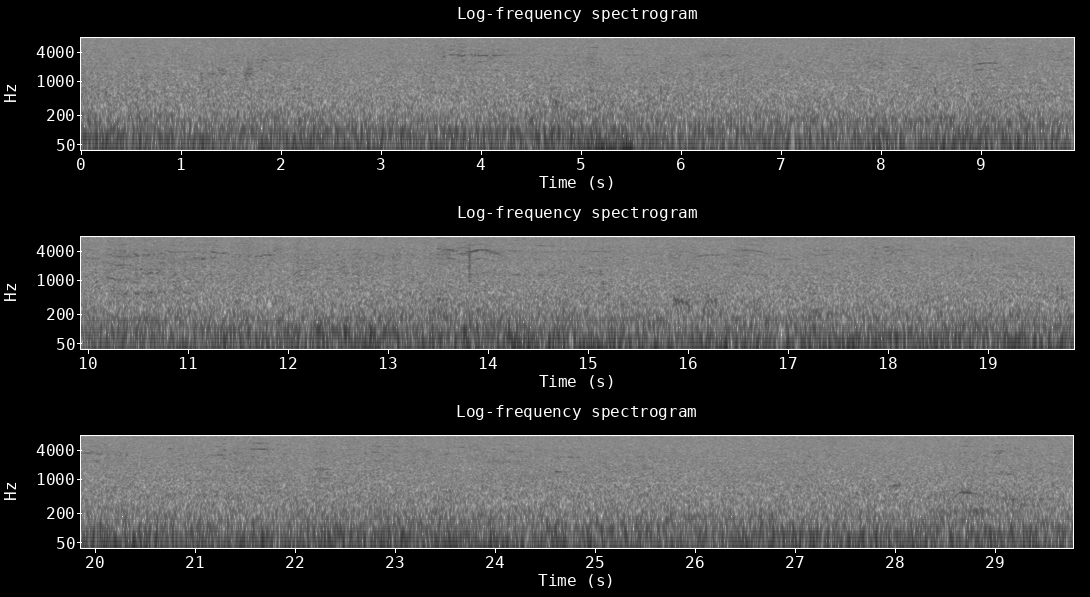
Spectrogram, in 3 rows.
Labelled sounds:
10.2	11.0	Pacific white-sided dolphin, 3.0 to 4.0 kHz
13.8	14.1	Pacific white-sided dolphin, 3.4 to 4.4 kHz
16.1	16.8	Pacific white-sided dolphin, 3.1 to 4.3 kHz
21.5	21.8	Pacific white-sided dolphin, 4.1 to 4.3 kHz
24.6	24.9	Pacific white-sided dolphin, 2.8 to 2.9 kHz

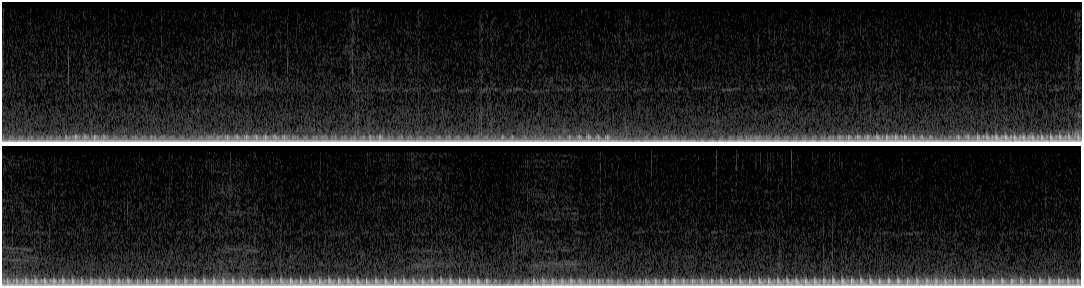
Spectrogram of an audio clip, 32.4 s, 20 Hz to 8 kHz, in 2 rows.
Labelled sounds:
16.0	16.8	killer whale, southern resident, J pod, call S04, 0.63 to 8.0 kHz
19.2	20.1	killer whale, southern resident, J pod, call S04, 0.51 to 8.0 kHz
22.3	23.1	killer whale, southern resident, J pod, call S04, 0.44 to 8.0 kHz
23.8	25.0	killer whale, southern resident, J pod, call S04, 0.38 to 8.0 kHz

